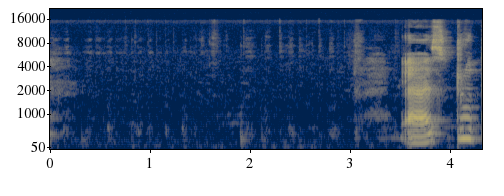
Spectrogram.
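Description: Pen writing on paper: faint scratching strokes. A voice starts speaking near the end.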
